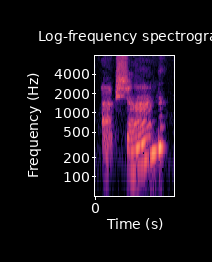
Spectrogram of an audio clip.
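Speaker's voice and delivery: over-the-top, flamboyant German accent with high pitch. Having just switched accents, the speaker says it in a flamboyant German accent. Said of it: "a flamboyant German accent".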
